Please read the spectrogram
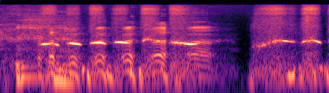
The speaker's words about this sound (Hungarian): Nem, az a baj, hogy félig vigyorogni és félig fütyülni, az nem olyan egyszerű dolgám.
